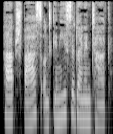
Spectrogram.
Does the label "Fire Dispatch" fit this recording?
No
